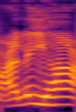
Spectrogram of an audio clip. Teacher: عین کی ادائیگی حلق کے درمیان والے حصے سے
